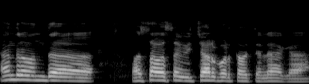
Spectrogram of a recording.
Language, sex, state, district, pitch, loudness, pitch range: Kannada, male, Karnataka, Raichur, 170 Hz, -23 LUFS, 155-190 Hz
